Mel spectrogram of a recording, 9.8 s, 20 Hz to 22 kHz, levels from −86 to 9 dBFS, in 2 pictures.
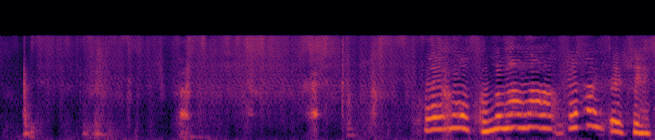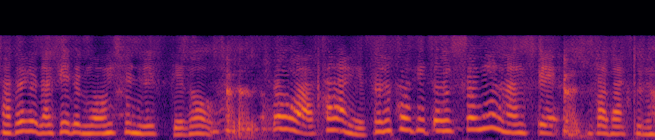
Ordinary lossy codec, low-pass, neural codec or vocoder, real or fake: none; none; codec, 16 kHz, 1 kbps, FreqCodec, smaller model; fake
